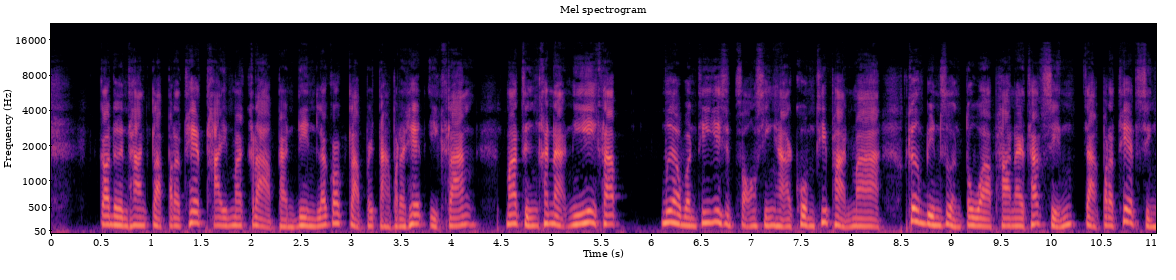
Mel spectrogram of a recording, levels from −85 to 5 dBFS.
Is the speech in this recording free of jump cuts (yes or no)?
yes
